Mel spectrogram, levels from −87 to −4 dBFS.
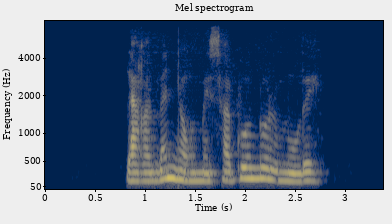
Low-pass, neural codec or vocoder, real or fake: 7.2 kHz; codec, 24 kHz, 0.9 kbps, WavTokenizer, medium speech release version 2; fake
